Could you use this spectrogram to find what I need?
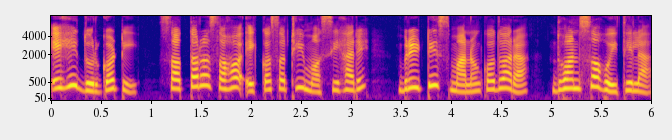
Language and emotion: Odia, neutral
